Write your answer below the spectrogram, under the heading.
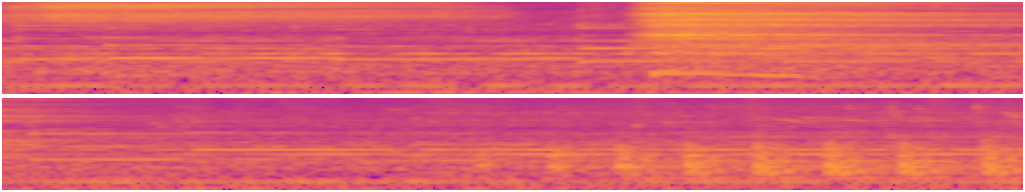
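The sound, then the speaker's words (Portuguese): A single breathy exhale through a half-open mouth during a guided relaxation exercise: a soft rush of air rises suddenly, then thins out over a couple of seconds against a quiet, steady background. “E com a boca entreaberta, permita que esse ar saia como uma sensação de alívio.”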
